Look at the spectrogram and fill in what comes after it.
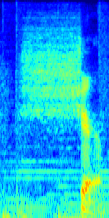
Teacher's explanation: rounded lips get that tongue back a little bit from s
